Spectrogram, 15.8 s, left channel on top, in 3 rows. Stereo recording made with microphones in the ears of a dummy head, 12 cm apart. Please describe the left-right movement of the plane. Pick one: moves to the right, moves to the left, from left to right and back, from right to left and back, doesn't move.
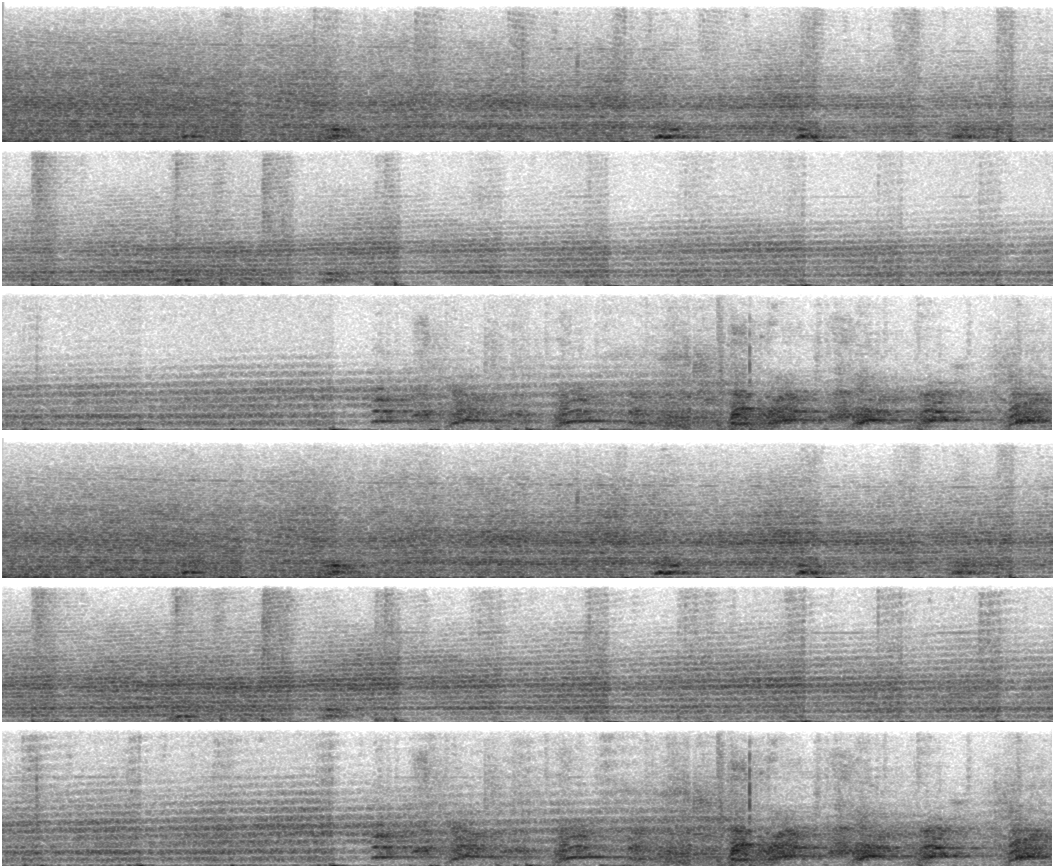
moves to the right.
